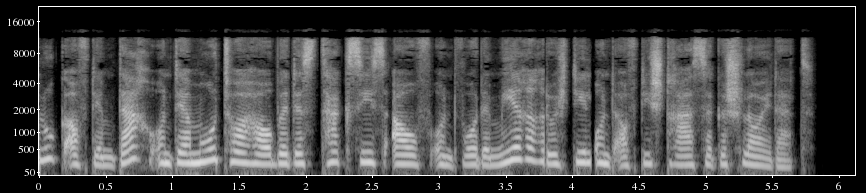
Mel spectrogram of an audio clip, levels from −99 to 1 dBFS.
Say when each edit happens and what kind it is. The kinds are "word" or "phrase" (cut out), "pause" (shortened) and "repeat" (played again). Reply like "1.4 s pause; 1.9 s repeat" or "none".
3.8 s word; 4.1 s word

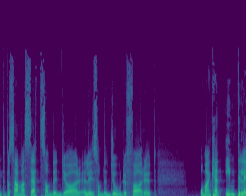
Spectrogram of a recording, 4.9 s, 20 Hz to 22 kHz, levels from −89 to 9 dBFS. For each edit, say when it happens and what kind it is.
none

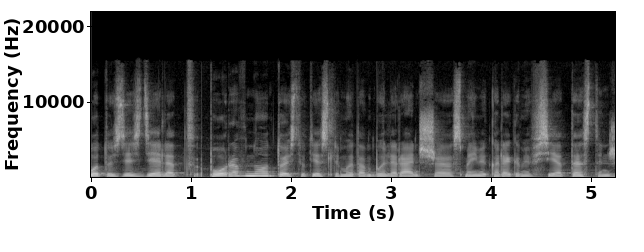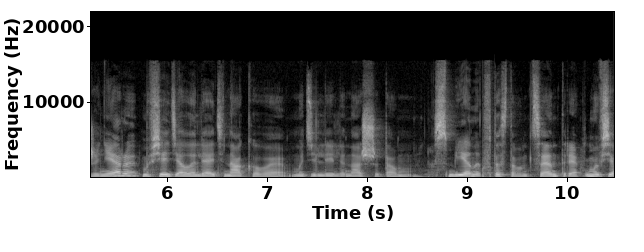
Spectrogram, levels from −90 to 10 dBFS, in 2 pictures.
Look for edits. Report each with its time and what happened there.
none

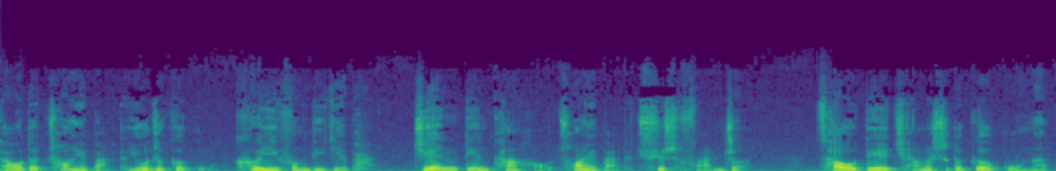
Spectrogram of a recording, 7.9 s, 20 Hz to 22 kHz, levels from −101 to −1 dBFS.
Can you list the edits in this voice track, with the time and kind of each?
1.7 s pause; 3.0 s pause

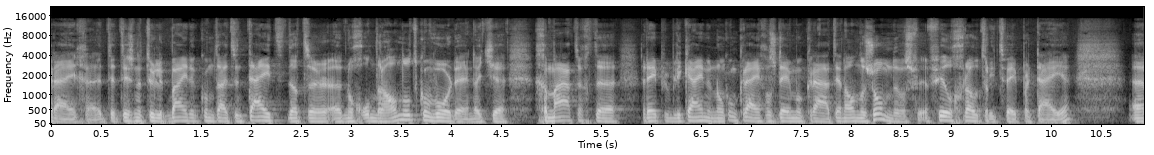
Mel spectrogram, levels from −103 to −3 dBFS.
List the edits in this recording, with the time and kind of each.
6.7 s word; 9.4 s phrase

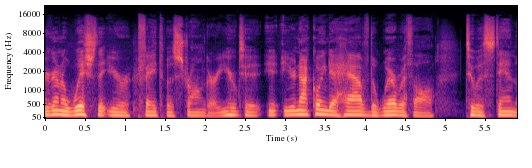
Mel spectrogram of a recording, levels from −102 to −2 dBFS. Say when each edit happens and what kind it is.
1.2 s word; 2.4 s word

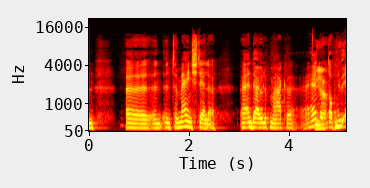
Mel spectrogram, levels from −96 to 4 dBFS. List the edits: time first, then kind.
none

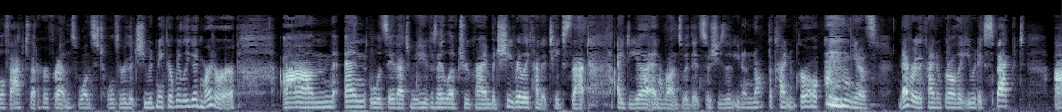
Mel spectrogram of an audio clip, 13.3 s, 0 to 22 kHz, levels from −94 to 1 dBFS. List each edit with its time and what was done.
4.6 s phrase; 9.2 s word

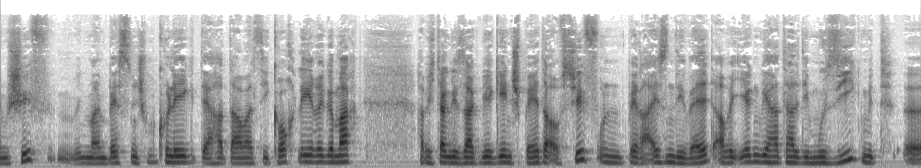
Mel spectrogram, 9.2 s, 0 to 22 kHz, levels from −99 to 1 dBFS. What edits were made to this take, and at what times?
none

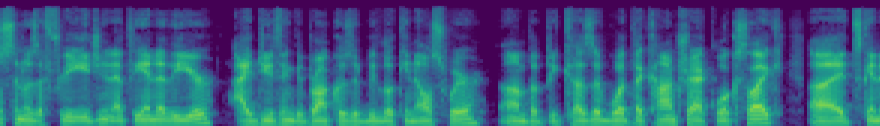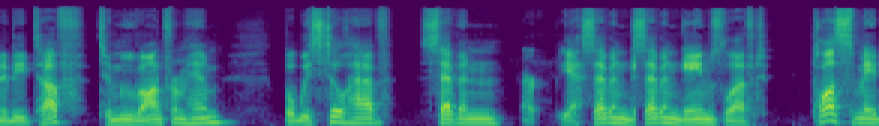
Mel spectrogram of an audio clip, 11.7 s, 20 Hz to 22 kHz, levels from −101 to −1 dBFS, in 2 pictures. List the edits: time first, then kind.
1.5 s pause; 5.3 s pause; 6.1 s word; 6.5 s word; 10.1 s repeat

